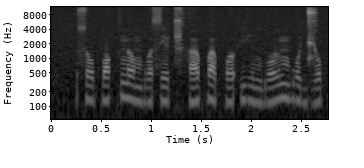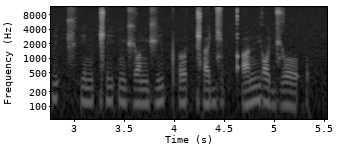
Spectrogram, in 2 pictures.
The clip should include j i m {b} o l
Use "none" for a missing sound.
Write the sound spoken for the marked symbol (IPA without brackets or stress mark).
b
